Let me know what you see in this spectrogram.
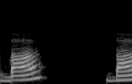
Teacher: दोनों होठ दोनों होठ ऊपर के और नीचे के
